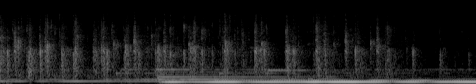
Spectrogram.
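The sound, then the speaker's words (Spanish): An audience at a church service applauds the godparents, a dense crackle of many hands clapping, while a sustained low organ-like chord enters partway through and holds steadily underneath the clapping. “aplausos también para ellos.”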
